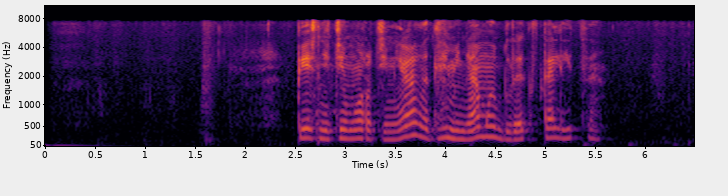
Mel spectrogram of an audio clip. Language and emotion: Russian, neutral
